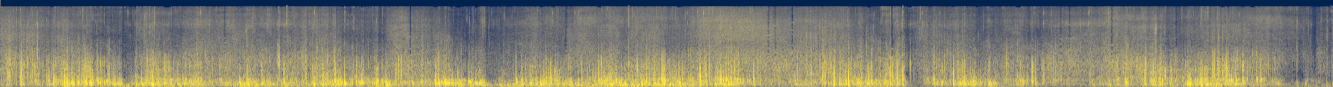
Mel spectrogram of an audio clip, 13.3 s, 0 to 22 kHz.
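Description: Long painted nails from both hands scratch continuously at a white terry cloth towel covering a microphone. The result is a dense, muffled rustling and scratching, mostly low and muffled with little high end, with short dips around the 5 and 9 second marks.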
